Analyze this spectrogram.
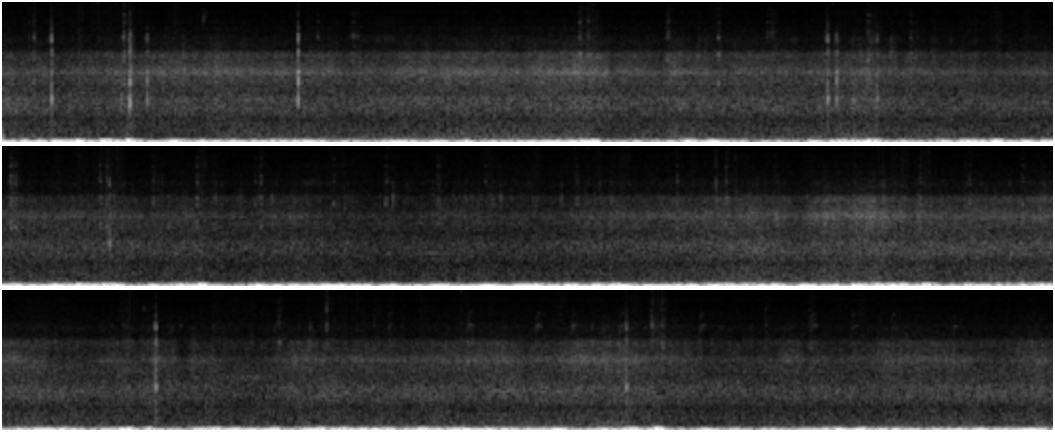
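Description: Wind rumbles steadily against the microphone outdoors.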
